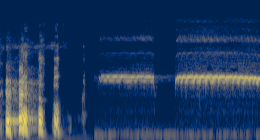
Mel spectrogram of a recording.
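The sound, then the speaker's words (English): A referee's whistle sounds two long, shrill blasts for halftime, the second held longer, right after a brief burst of crowd or voice noise, with a faint low rumble underneath. “All right, well, there's the halftime whistle.”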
